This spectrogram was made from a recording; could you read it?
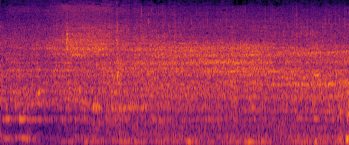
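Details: Running toilet after bending float down to stop water trickling into the overflow: strong rushing flush drains the bowl, then steady refill without trickling hiss; operating normally.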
